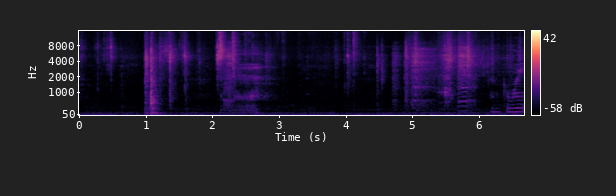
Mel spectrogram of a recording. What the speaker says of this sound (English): I'm going to cut this in half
